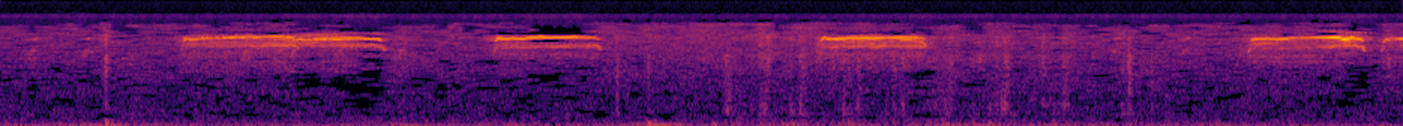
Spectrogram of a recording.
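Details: Little owl in spring, with the male managing to bring food during an attack; four high, hissing screeches of about half a second to a second each, spaced irregularly, over faint low rumbling background noise.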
